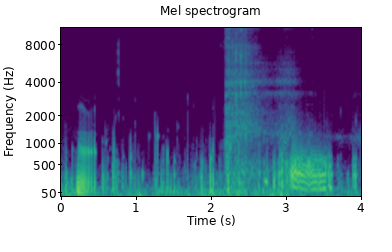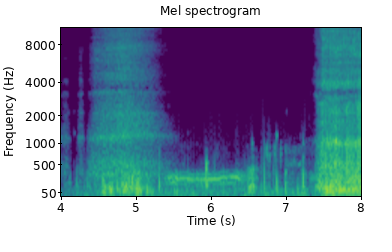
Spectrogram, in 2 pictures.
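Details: Stomach rumbling during a short nap: irregular gurgles and warbling, squeaky rumbles with breath and snoring noise between.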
